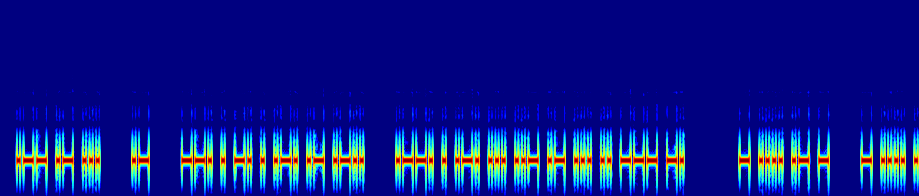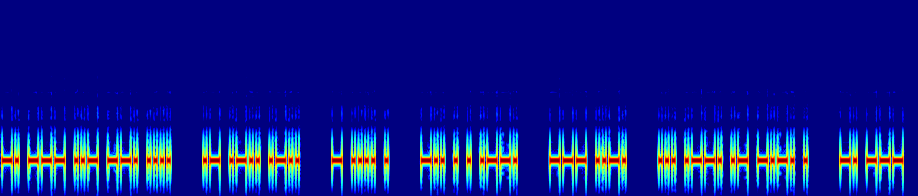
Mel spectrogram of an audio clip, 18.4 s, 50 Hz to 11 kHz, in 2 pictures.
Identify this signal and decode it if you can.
Morse code, heard as a keyed tone, about 37 wpm, 650 Hz. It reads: WAS A GENERAL PERSUASION THAT THROUGH ALL THE DEEP OF SPACE NO
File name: Book Two / 10-Chapter 10 - Epilogue - 36 WPM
